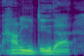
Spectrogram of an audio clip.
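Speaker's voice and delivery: ordinary talk, nothing marked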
